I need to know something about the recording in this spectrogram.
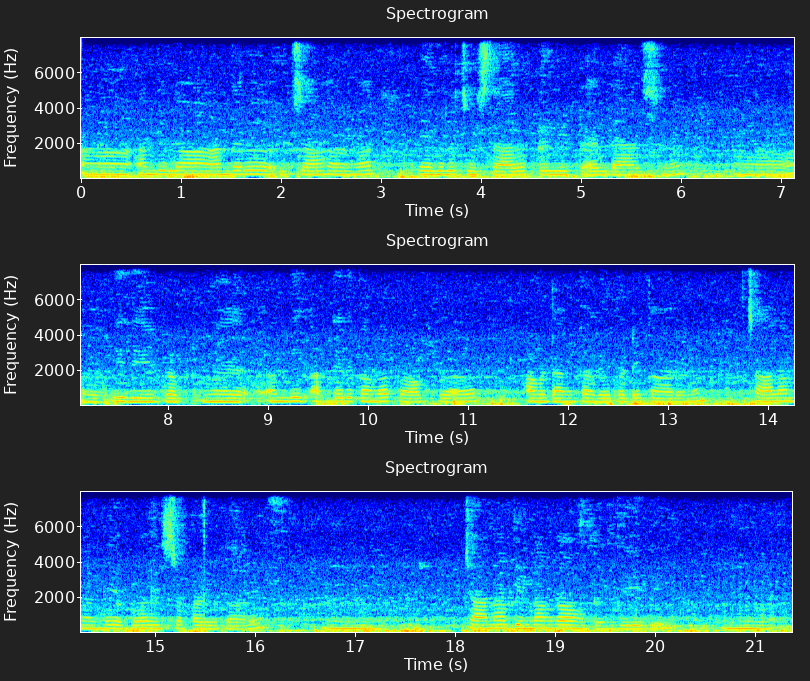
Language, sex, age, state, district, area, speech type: Telugu, female, 18-30, Andhra Pradesh, Kadapa, urban, spontaneous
